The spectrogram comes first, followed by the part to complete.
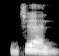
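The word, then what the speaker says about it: gel: जेल। जी के बाद ई है।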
